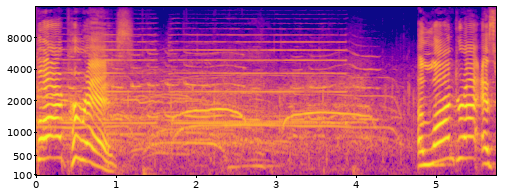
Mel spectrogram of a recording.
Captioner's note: audience cheering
